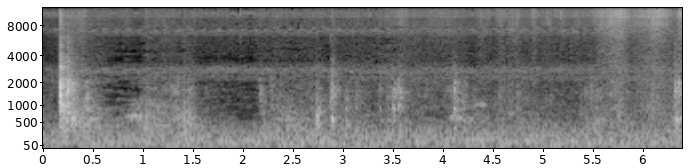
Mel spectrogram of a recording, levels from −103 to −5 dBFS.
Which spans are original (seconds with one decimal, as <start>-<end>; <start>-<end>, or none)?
0.0-1.7; 2.2-6.4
